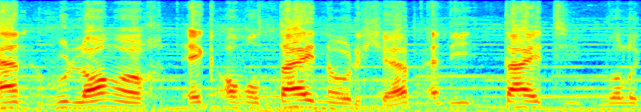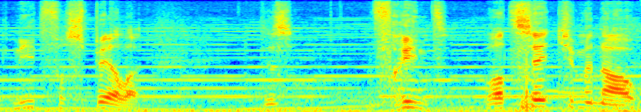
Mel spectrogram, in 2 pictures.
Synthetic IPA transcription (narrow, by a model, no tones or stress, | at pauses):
ɛnɦulɑŋər | ɪkɑlˠmɑlˠtɛjtnowdəxɦɛpɛnditɛjt | ʋɪlˠɪknitfəːɹspɪlə̰ | d̥ɵs | v̥rint | ʋɑtsɪtjəmənaw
